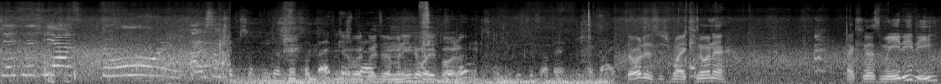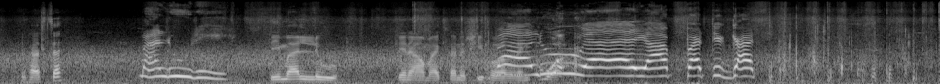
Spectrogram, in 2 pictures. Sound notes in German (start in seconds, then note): 14.3 Kinder Geplapper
